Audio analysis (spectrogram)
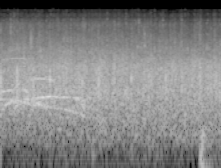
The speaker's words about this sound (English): Anyone else? Show of hands, a round of applause. I can't see you. Feel that way on campus?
